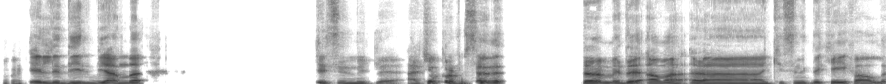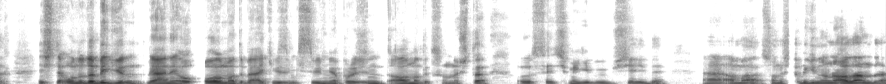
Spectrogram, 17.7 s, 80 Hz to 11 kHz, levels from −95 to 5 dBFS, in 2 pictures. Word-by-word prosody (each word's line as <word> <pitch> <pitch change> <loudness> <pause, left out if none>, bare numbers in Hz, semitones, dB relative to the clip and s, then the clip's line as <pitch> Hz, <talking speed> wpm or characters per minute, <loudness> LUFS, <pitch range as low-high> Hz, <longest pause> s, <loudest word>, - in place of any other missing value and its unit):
Gülmemek 130 +1 -13
elde 115 +1 +1
değil 120 0 -1
bir 115 - +4
anda 105 +1 +4 1.8
Kesinlikle. 100 -3 -4
Ha, 90 +2 -6
çok 160 0 +1
profesyonele 170 0 +3 0.8
dönmedi 140 -2 +5
ama, 145 +3 +3
aaa, 95 - +2
kesinlikle 115 +4 -4
keyif 120 +1 0
aldık. 100 0 -2 0.3
İşte, - - -5
onu 135 +3 0
da 145 -1 +9
bir 145 - +7
gün 145 +7 -1
yani 95 -3 +3
o 105 - -2
olmadı 115 -6 +3
belki 80 +2 -4
bizimkisi, 80 0 -9
bilmiyorum. 90 0 -5
Projeni 85 +2 -5
almadık 90 -1 -3
sonuçta. 75 +2 -7 0.3
O 85 -1 -5
seçme 85 +1 -11
gibi 85 0 -8
bir - - -26
şeydi. 180 - -10 0.4
He 130 - -10
ama 125 +6 -6
sonuçta 145 -5 -11
bir 140 - -2
gün 140 0 -2
onu 140 0 0
alan 135 -1 +5
da 125 - -5
115 Hz, 140 wpm, -25 LUFS, 90-140 Hz, 1.8 s, da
